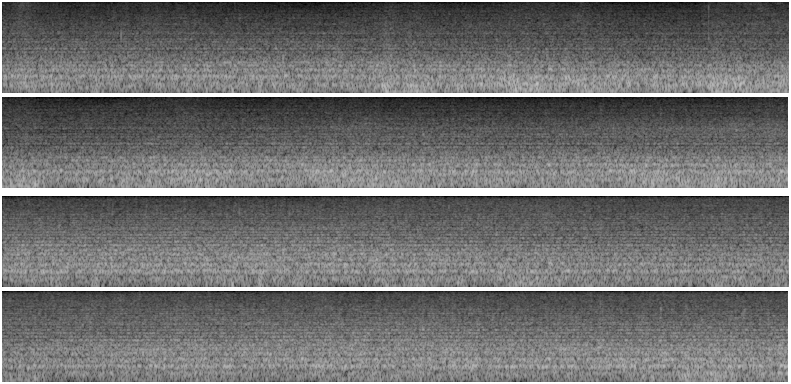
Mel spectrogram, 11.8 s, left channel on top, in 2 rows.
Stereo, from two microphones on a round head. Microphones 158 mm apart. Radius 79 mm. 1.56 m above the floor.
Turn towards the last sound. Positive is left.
turn(degrees=-55)  # may be behind; listen again after turning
